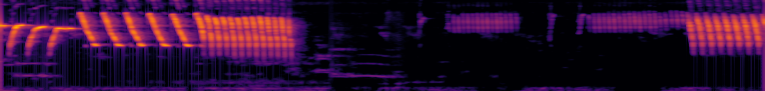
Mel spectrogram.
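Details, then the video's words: Spanish timbrado canary giving a morning training song: quick falling whistles, then a buzzy rapid trill lasting a second, a quieter pause with soft notes, and a renewed fast metallic rolling trill at the end over low hum. "The best canary training song in the morning! spanish timbrado canary singing"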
